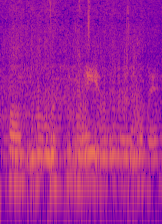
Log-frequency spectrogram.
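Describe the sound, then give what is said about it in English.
A dense, steady drone of many bees buzzing inside a moving truck, the humming wavering slightly in pitch and holding loud throughout. “Yeah, my truck, it's full of bees.”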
